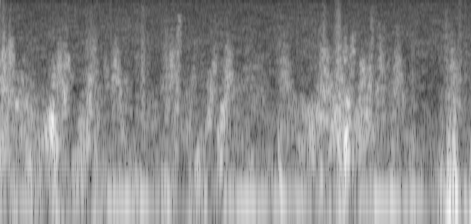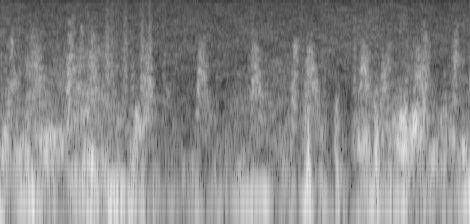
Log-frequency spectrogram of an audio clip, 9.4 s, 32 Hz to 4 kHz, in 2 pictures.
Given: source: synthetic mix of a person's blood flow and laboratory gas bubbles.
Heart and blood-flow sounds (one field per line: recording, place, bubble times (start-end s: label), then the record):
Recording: Doppler ultrasound of blood flow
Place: subclavian vein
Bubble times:
0.01-0.11 s: bubbles
From the record:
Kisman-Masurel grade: 112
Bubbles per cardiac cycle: 1 to 2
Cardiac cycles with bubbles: 1 to 10%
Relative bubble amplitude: moderate (0.250 to 0.450)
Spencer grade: 1 (occasional bubble signal discernible with the cardiac motion signal, with majority of cardiac periods free of bubbles)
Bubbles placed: anywhere in the cardiac cycle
